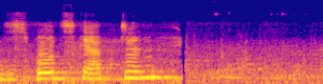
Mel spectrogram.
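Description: A woman speaks loudly nearby, outdoors.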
